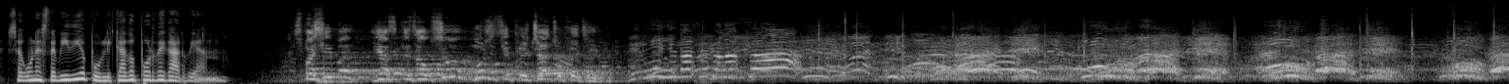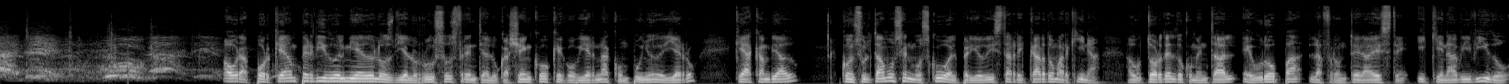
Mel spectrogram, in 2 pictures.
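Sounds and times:
speech: 0:00.1 - 0:02.4, 0:03.0 - 0:11.5, 0:17.3 - 0:30.1
factory workers shouting at a leader: 0:02.7 - 0:18.2.

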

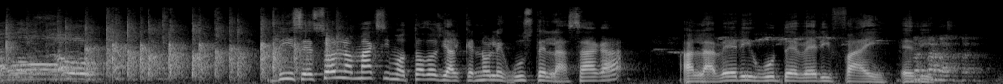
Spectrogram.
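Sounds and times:
hands clapping in applause: 0:00.0 - 0:03.6
speech: 0:02.8 - 0:09.8
laughter: 0:09.0 - 0:10.0.

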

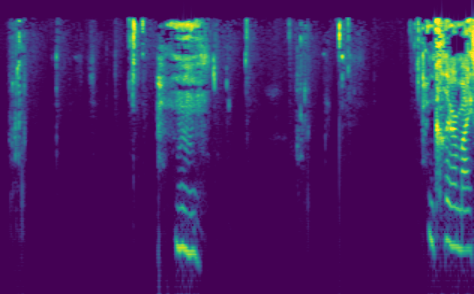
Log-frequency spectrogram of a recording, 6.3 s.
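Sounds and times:
person sipping tea: 0:00.0 - 0:00.4, 0:01.0 - 0:05.0
speech: 0:02.3 - 0:02.8, 0:05.7 - 0:06.3.

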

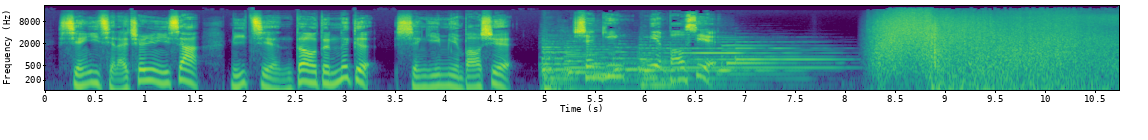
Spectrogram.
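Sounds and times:
speech: 0:00.2 - 0:06.9
tsunami ocean waves: 0:08.2 - 0:10.7.

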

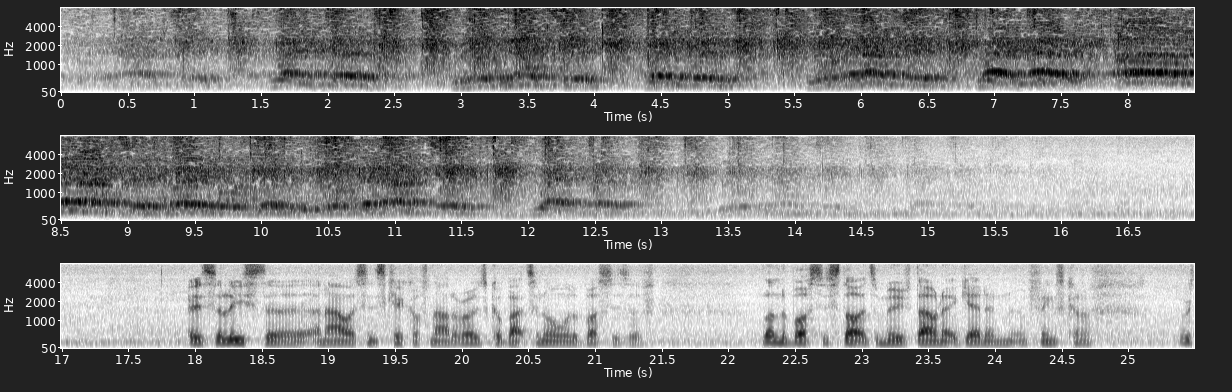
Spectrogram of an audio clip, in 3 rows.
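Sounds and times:
drunk football fans shouting and chanting: 0:00.0 - 0:15.5
speech: 0:18.0 - 0:21.6, 0:22.2 - 0:25.4.

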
